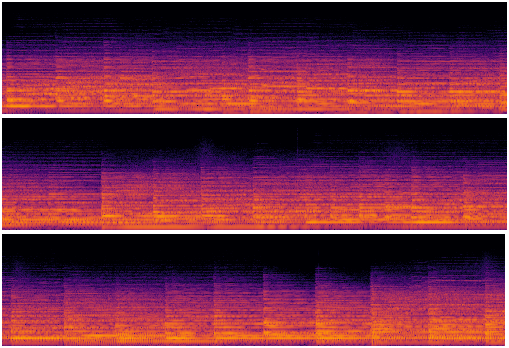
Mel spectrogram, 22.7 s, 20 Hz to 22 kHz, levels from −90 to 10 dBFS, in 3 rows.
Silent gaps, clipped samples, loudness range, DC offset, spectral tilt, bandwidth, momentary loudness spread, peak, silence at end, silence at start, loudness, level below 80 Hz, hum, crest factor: none; under 0.1%; 2 LU; under 0.1%; -8.5 dB/octave; 6.6 kHz; 4 LU; 0 dBFS; 0 s; 0 s; -18 LUFS; -54 dBFS; none; 16 dB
